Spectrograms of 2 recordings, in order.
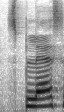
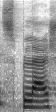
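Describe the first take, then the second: First: स्प्लैश ending in s, "splass"; wrong pronunciation. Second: Said in the usual way. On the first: Shown as a demonstration. Teacher shows what not to read, स्प्लैश as स्प्लैस. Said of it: "स्प्लैश नहीं पढ़ेंगे". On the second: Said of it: "स्प्लैश पढ़ेंगे".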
